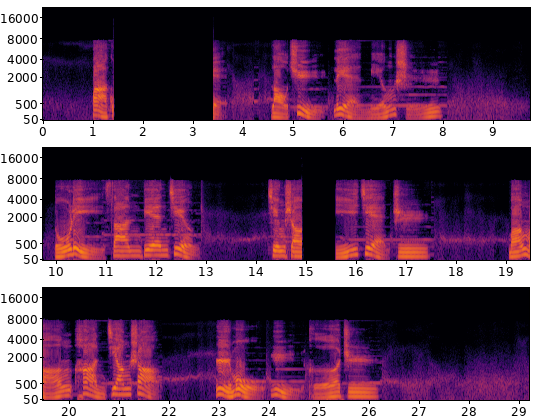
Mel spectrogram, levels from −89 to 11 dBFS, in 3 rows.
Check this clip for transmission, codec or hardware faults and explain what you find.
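Four kinds of fault are audible: repeated stretches of synthetic background, two silent stalls, one clipped sound, and a choppy passage. Nothing is heard above 8 kHz, which fits the G.722 call codec on this path.

Comfort noise in place of the background occurs at 0.0 to 1.0 s, 3.68 to 5.82 s, 8.08 to 11.12 s, 12.90 to 14.24 s, 17.56 to 19.06 s, and 26.26 s to the end. The real background gives way to flat, featureless hiss about 2 to 4 dB quieter. This is likely discontinuous transmission, with the receiver synthesising noise. Unlike a stall, the pause is never fully silent.

A playback stall occurs at 1.41 to 3.41 s (2 s) and 14.92 to 15.60 s (0.68 s). The output goes completely dead in mid-flow, then resumes, probably because the player's buffer ran dry. True silence, with no hiss at all, distinguishes these from comfort-noise gaps.

Sound dropped by the voice detector occurs at 11.10 s. 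A 20 ms stretch of sound is swapped for comfort noise, likely because the detector judged it background. It is a single clean clip, not repeated switching.

Sound chopped by the voice detector occurs at 21.86 to 24.80 s. About 1.3 s in total is lost in pieces, because the detector likely toggled more than once. The sound stutters, unlike the one-off drop at 11.10 s.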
